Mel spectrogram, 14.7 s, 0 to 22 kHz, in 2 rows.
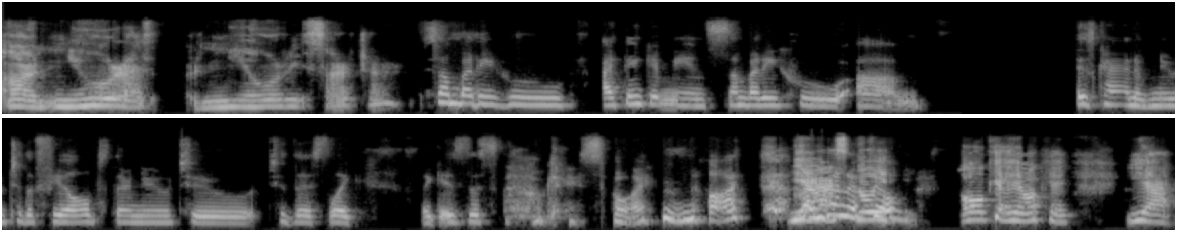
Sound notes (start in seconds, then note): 10.5 laughs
